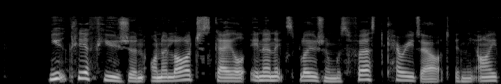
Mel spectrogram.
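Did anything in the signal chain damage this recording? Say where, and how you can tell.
Yes. The damage sits at the codec stage and runs through the whole clip. The speech has plainly audible MP3 compression artefacts: nothing survives above 9.6 kHz, and the sibilants take on a watery, swirling texture with metallic chirps. The likely cause is an MP3 encode starved of bits, which fits a low bitrate of around 40 kbps. With too few bits, the encoder lowpassed the treble and zeroed weak frequency lines, which then flicker on and off between frames.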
